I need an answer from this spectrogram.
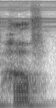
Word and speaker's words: half: है उसके पहले अगर एल आए तो एल साइलेंट होता है। जैसे लिखा है टॉक, TALK, टॉक में बात करना। HALF, हाफ।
